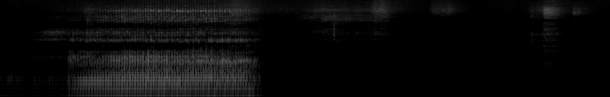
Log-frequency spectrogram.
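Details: One long, loud, rattling low-pitched snore then quiet breathing from Bubba, a sleeping Dogue de Bordeaux; snoring so loud it can drown out the TV.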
